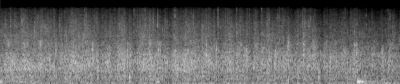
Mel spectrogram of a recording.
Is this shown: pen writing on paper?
no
